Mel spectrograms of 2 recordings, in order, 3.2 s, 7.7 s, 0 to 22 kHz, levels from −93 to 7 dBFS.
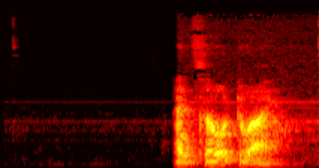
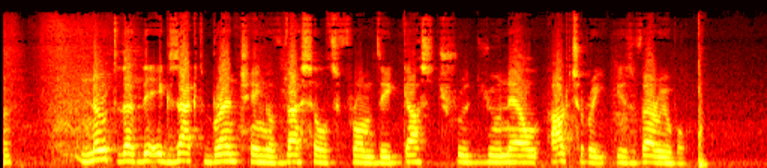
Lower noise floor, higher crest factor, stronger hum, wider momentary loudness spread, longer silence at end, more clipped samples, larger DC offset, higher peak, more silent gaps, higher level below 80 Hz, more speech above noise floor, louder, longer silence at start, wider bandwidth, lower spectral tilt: first, -76 dBFS vs -44 dBFS; first, 22 dB vs 12 dB; neither; about the same, 11 LU vs 10 LU; second, 0.35 s vs 0.6 s; neither; neither; about the same, -2 dBFS vs 0 dBFS; neither; second, -62 dBFS vs -42 dBFS; first, 57 dB vs 33 dB; second, -20 LUFS vs -11 LUFS; first, 1.75 s vs 0.05 s; about the same, 15 kHz vs 16 kHz; first, -7 dB/octave vs -5 dB/octave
